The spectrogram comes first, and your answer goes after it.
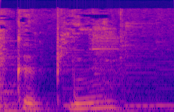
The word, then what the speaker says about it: copine: The stressed syllable in la copine is pin, because the final E is silent.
